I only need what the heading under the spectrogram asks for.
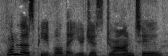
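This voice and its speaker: A woman's voice: fairly high pitch, animated, moderate pace, lightly acted. A woman playing a chatty, flirtatious nurse in her fifties, in conversational audio drama dialogue.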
